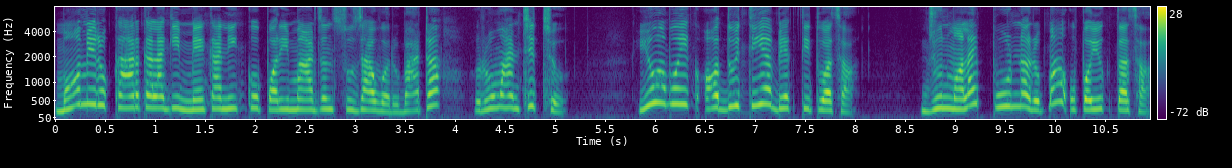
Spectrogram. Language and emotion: Nepali, happy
